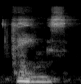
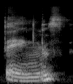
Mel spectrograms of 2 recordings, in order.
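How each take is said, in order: First: "Things." dropped low and drawn out; deep slow "Things". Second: "Things." through a chuckle, rising; laughing "Things". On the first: A low drawn-out "Things." mused to her viewers. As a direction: say "Things." low, letting it fall. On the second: A giggled "Things." echoing her own word to viewers. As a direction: laugh out "Things." lifting at the end. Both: Shown as a demonstration.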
